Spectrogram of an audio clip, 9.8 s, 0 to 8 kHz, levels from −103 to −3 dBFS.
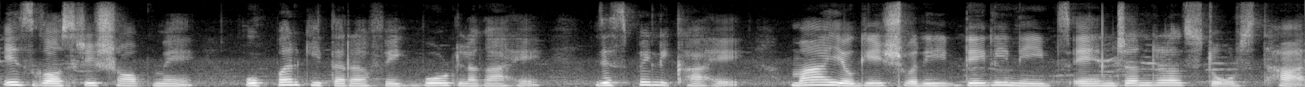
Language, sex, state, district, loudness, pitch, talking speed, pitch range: Hindi, female, Madhya Pradesh, Dhar, -18 LUFS, 195 Hz, 145 wpm, 180-215 Hz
